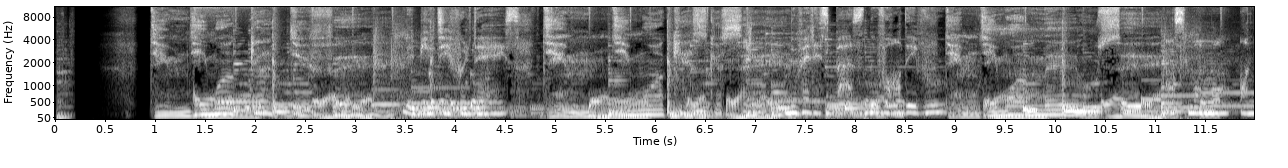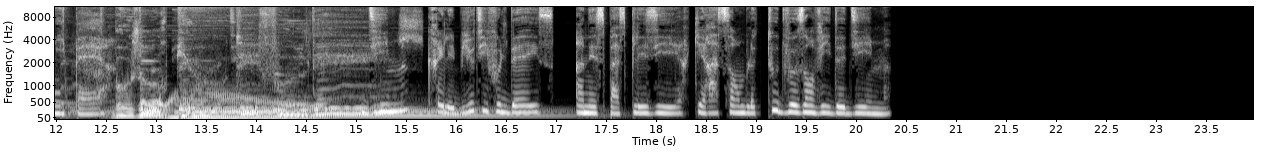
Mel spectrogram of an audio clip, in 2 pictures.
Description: Doux, Elegant, Murmuré
Publicité radio
Sensuel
